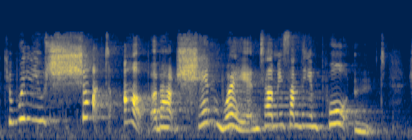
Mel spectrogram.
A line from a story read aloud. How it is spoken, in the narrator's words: shouts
